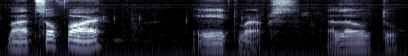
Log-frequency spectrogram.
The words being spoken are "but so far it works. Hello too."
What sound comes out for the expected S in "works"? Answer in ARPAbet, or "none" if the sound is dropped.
S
